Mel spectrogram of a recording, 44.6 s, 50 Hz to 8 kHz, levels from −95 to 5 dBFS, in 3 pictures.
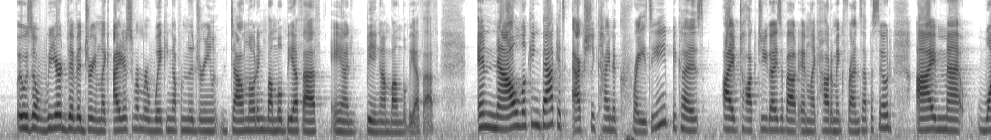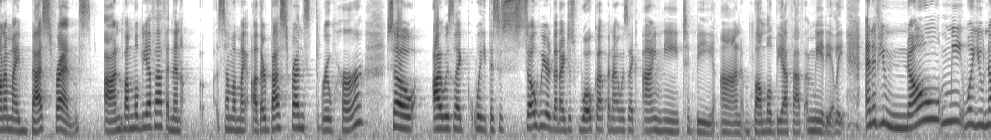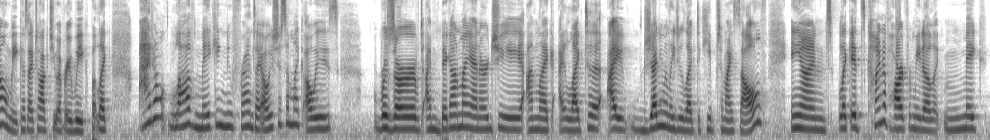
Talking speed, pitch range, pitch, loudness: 205 wpm, 190-230 Hz, 205 Hz, -22 LUFS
